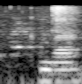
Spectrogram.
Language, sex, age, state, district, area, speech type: Bodo, male, 45-60, Assam, Chirang, rural, spontaneous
